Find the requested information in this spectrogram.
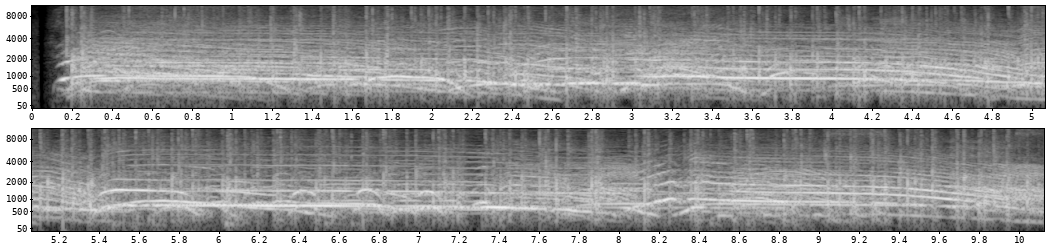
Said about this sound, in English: You are correct. If you could not tell from that eruption of applause, you are certainly correct.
